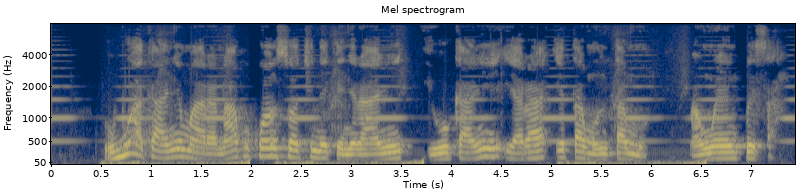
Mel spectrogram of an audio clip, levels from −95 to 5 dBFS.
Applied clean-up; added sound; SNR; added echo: none; Meow + Organ; 11 dB; none.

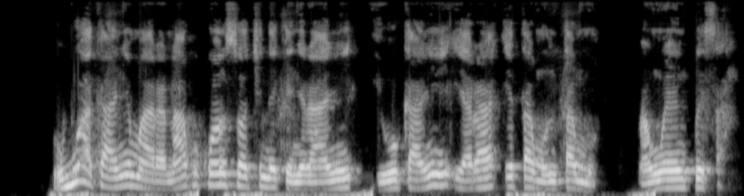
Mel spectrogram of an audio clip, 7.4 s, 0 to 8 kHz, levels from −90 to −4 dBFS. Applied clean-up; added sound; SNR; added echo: neural mask model Resemble Enhance denoiser.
